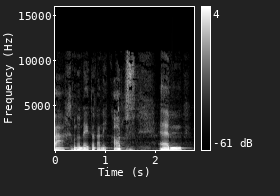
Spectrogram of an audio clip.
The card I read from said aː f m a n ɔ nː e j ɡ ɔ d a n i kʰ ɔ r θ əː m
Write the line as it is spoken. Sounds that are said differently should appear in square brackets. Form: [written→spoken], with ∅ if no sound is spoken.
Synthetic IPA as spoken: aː [f→χ] m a n [ɔ→u] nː e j [ɡ→d] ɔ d a n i kʰ ɔ r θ əː m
